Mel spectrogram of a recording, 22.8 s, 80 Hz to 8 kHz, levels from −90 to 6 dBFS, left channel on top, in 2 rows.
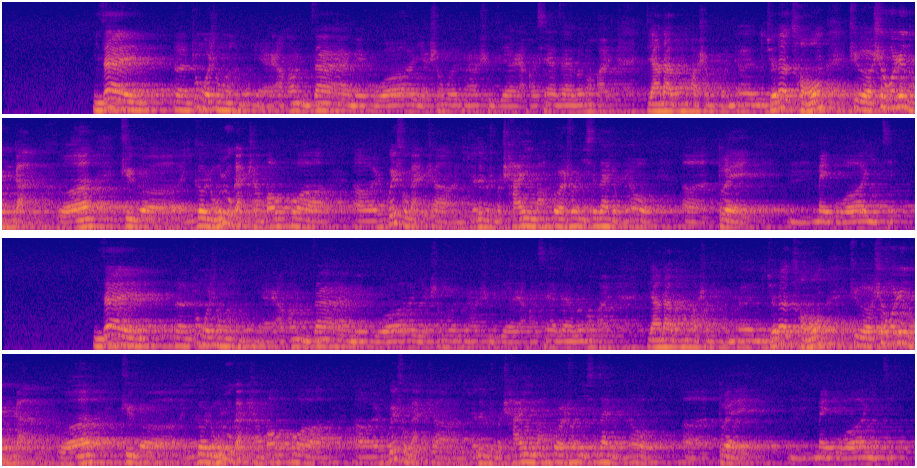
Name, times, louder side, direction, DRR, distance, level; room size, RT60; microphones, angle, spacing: voice 1, 1.1-1.9 2.1-15.5 15.8-19.5 19.9-20.8 21.2-22.5, left 2 dB, 75° left, 1 dB, 1.3 m, -30 dB
23.5 x 21.5 x 6.5 m, 2.8 s
head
